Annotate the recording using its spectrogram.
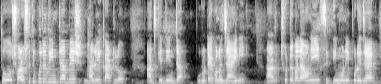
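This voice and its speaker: A woman's voice: fairly high pitch, fairly even intonation, moderate pace, a bit bright. A woman in her forties giving a chatty, homely voice-over of her cooking, addressing viewers as friends. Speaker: vlogger.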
